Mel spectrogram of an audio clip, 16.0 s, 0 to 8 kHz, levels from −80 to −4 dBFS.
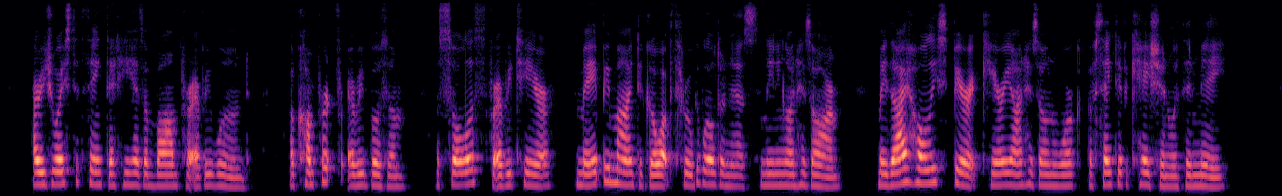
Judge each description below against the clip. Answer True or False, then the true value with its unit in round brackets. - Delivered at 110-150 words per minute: False (185 wpm)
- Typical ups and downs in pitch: False (1.9 semitones)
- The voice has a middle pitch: True (175 Hz)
